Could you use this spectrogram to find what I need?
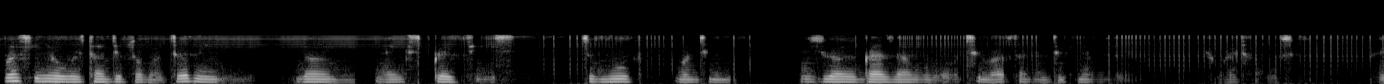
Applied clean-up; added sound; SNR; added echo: neural separator model SepFormer WHAMR!.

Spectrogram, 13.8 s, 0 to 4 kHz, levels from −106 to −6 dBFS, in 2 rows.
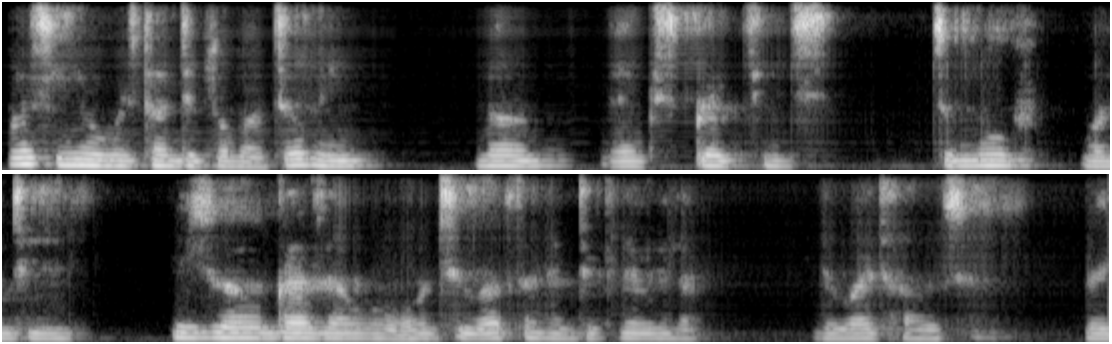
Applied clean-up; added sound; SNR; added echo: neural mask model DeepFilterNet 3.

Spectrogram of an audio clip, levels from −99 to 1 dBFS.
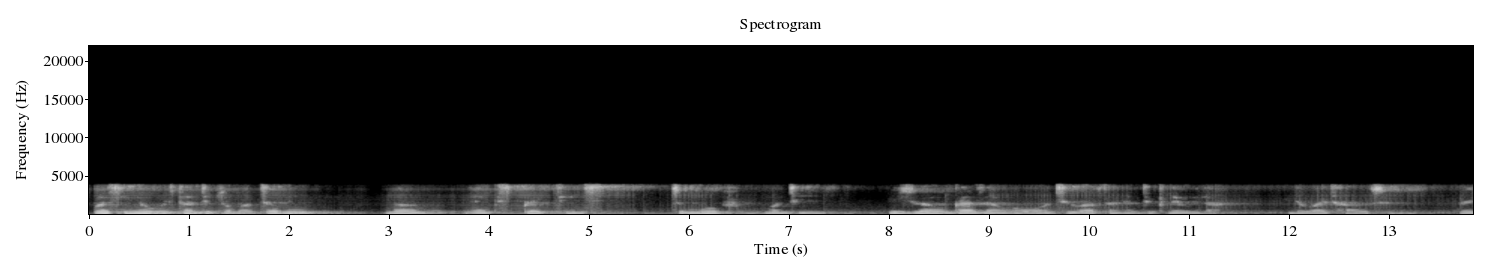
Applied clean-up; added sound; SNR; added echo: neural separator model SepFormer DNS4.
